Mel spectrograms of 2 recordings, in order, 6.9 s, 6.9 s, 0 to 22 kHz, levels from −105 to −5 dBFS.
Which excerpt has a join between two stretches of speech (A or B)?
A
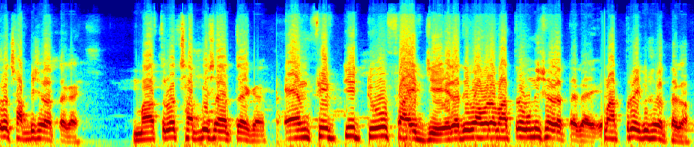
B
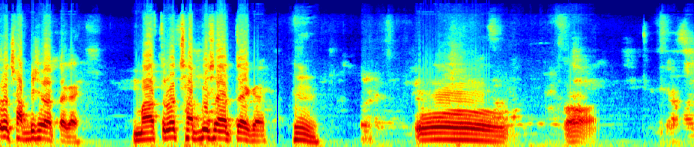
A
